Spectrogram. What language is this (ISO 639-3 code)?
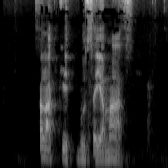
tha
